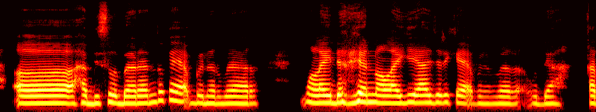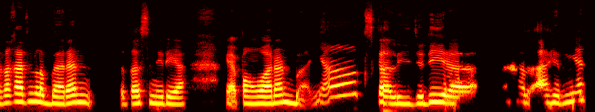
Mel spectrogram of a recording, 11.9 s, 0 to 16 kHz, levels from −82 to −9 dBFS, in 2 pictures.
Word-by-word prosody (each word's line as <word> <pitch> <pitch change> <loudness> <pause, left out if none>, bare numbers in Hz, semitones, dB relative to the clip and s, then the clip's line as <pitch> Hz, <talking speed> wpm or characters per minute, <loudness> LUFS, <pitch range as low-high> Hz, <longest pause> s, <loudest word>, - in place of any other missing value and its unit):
eee, 205 0 +6
habis 200 -1 -1
lebaran 205 +2 +1
tuh 275 - -2
kayak 255 -6 +1
benar-benar 195 -1 -3 0.4
mulai 215 -2 +3
dari 220 +2 +5
0 210 -2 +3
lagi 205 +2 +1
ya, 215 0 +3
jadi 220 0 -2
kayak 200 -2 -2
bener-bener 190 0 -6
udah 195 0 -8 0.3
karena 205 +1 0
kan 240 -1 +5
lebaran 200 0 +1 0.4
te - - -12
tau 195 0 +2
sendiri 195 -3 -3
ya, - - -12 0.4
kayak - - -2
pengeluaran 195 +3 +2
banyak 400 - -4
sekali. 190 -5 -1
Jadi, 220 +4 0
ya, 195 - +1 0.6
pada 225 -2 -10 0.2
akhirnya 215 +5 -4
205 Hz, 150 wpm, -23 LUFS, 195-220 Hz, 0.6 s, eee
